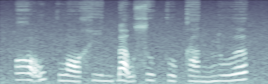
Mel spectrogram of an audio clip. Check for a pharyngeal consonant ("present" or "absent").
absent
